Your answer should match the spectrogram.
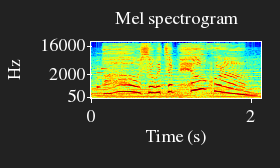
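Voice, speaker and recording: A woman voicing a tiny, chirpy girl fairy companion in an anime game, squeaky and childlike, cheeky and blunt. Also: sing-song, slow, music in the background, exaggerated voice. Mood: curious, wry. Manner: exclamatory, blunt.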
